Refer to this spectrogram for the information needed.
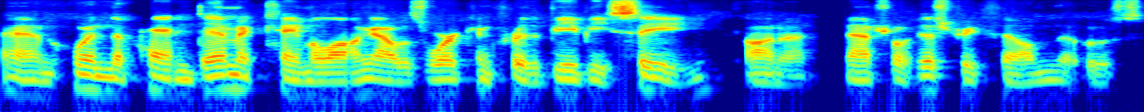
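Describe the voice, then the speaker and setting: With an Alaskan accent, a man speaks at a very deep, low pitch in a dry, close sound with no echo and a quiet background. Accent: American, Alaska. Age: 60s. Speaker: writer and filmmaker. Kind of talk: life story interview. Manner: halting.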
